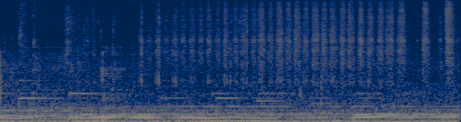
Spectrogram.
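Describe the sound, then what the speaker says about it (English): A sanding sponge scrubs back and forth over model railroad track in a steady rhythmic rubbing, close and fairly quiet, with no talk. "But what you can do is just take your little sanding sponge here,"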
